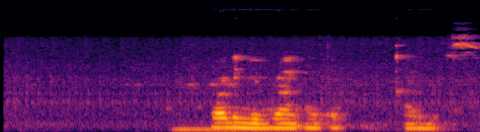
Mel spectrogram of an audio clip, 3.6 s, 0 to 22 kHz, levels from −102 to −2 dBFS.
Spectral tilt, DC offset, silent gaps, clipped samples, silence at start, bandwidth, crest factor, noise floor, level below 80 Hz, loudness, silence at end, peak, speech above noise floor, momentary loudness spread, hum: -7.5 dB/octave; under 0.1%; none; under 0.1%; 1.3 s; 7.4 kHz; 18 dB; -60 dBFS; -60 dBFS; -25 LUFS; 0 s; -10 dBFS; 37 dB; 19 LU; none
